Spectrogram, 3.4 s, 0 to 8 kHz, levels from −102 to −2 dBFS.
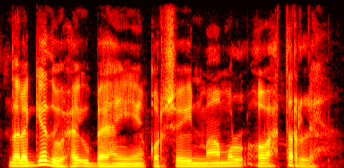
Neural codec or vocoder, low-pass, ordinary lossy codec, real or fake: none; none; none; real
